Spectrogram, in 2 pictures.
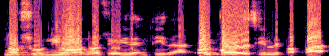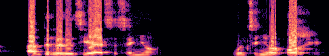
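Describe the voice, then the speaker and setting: A man's voice: medium pitch, expressive, normal speed, poor audio. A man preaching a sermon with emotion and emphasis, telling personal stories, reading scripture aloud and calling his listeners brothers.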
